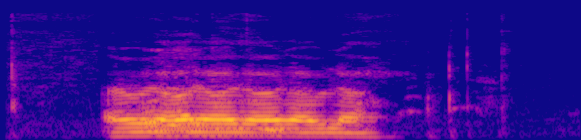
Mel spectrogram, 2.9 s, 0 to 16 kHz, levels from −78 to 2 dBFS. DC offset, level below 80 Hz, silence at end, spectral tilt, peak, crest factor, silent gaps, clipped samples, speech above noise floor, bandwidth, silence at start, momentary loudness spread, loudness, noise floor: under 0.1%; -58 dBFS; 1 s; -8.5 dB/octave; -2 dBFS; 16 dB; none; under 0.1%; 42 dB; 6.6 kHz; 0.05 s; 14 LU; -15 LUFS; -57 dBFS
